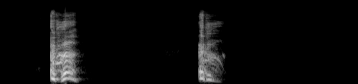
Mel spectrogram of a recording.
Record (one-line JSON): {"cough_length": "3.6 s", "cough_amplitude": 32532, "cough_signal_mean_std_ratio": 0.24, "survey_phase": "beta (2021-08-13 to 2022-03-07)", "age": "45-64", "gender": "Male", "wearing_mask": "No", "symptom_none": true, "smoker_status": "Never smoked", "respiratory_condition_asthma": false, "respiratory_condition_other": false, "recruitment_source": "REACT", "submission_delay": "2 days", "covid_test_result": "Negative", "covid_test_method": "RT-qPCR"}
